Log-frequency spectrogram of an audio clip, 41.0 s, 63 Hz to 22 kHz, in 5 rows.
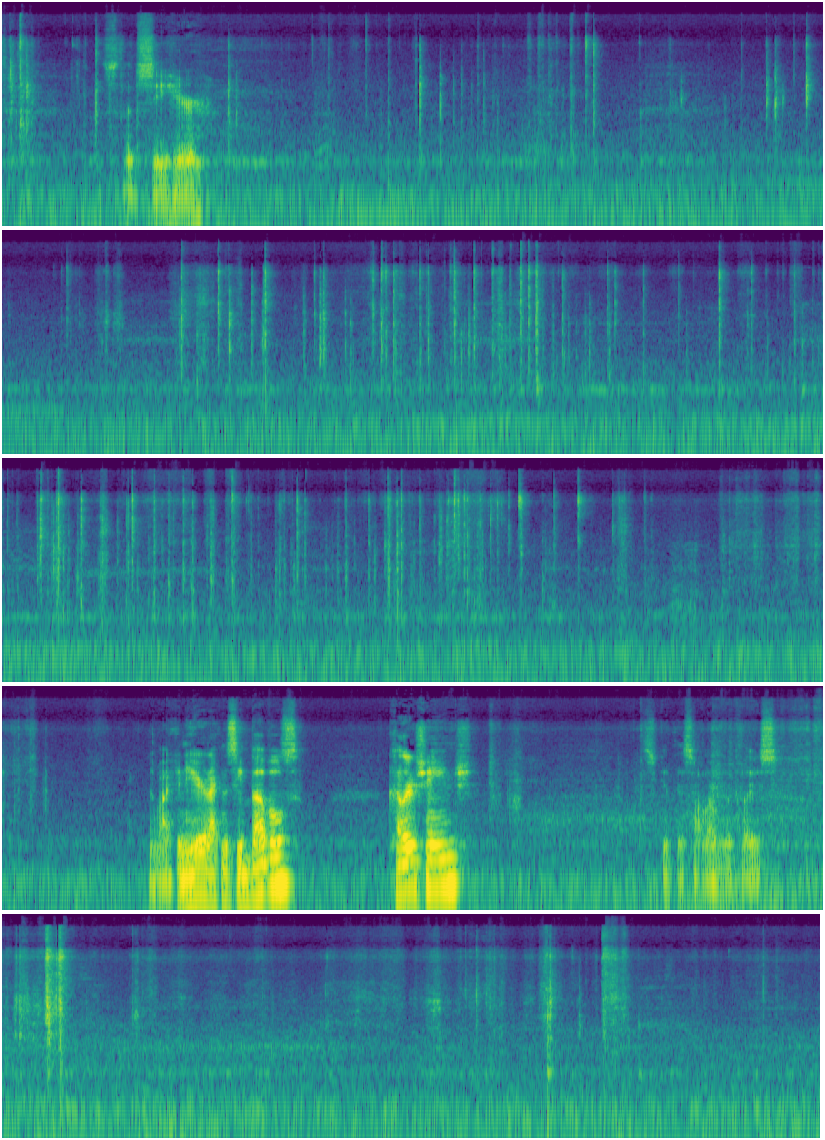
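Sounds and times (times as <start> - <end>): heater pad crackling: 29.4 - 41.0.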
